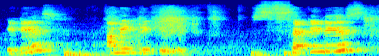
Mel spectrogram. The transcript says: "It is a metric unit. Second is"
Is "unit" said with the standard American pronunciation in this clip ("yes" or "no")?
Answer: no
